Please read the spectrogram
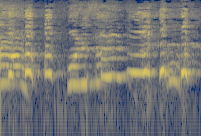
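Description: A man crying out in short, repeated yells and groans, mixed with laughter.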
